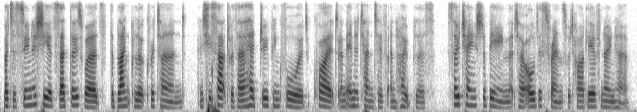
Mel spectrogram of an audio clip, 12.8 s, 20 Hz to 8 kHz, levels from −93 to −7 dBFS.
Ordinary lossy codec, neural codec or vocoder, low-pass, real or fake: Opus, 16 kbps; none; 7.2 kHz; real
